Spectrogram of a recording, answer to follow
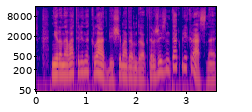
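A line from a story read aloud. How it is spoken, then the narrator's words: Cheerful exclamation. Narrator (Russian): весело воскликнула Клариса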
